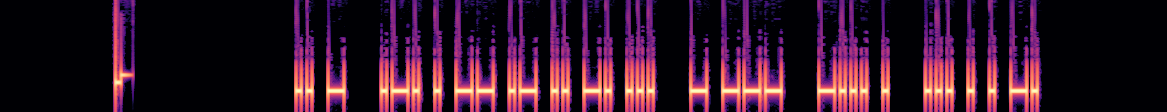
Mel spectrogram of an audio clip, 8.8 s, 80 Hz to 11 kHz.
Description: Morse code, heard as a keyed tone, about 30 wpm, 700 Hz. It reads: IT REMAINS TO BE SEEN
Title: Sets of 5 Words Encore 30wpm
